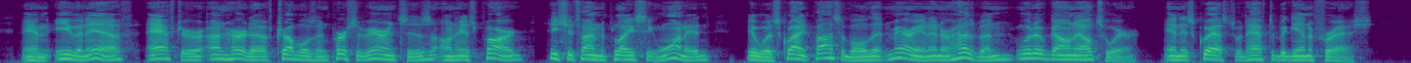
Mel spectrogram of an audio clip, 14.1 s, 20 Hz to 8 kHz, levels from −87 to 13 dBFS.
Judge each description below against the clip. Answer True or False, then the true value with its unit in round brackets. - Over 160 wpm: True (170 wpm)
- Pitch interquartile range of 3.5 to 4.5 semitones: True (4.1 semitones)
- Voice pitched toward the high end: False (135 Hz)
